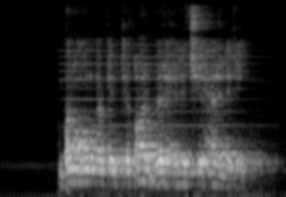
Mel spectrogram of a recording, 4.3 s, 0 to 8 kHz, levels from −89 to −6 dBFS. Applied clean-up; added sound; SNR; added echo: neural separator model SepFormer DNS4.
